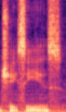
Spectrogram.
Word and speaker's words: chassis: how to make machine chassis. A simple machine chassis. Second I is silent. Or the second S. Yeah, chassis. The third S.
